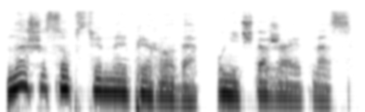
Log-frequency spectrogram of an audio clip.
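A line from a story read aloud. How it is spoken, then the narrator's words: Stranger speaking quietly. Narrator (Russian): негромко проговорил незнакомец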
